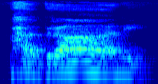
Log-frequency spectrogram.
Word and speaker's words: Bhadrāṇi: Bhadrāṇi, Bhadrāṇi. Remember to roll your R's.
